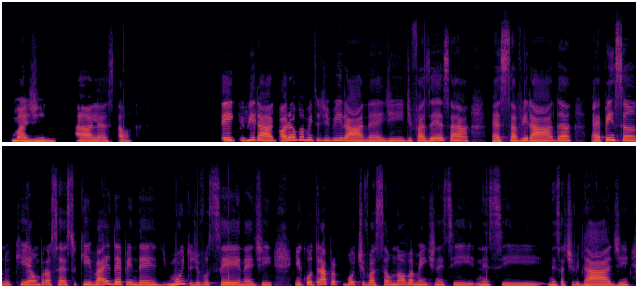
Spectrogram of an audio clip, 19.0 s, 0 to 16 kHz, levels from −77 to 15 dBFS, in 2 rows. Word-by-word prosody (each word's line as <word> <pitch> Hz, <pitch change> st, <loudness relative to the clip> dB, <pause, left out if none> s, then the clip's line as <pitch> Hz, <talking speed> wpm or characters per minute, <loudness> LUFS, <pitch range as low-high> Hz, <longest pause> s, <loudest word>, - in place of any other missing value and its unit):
Imagino, 170 Hz, -6 st, +2 dB, 0.3 s
olha 190 Hz, -1 st, +1 dB
só. 175 Hz, +1 st, -5 dB, 1.4 s
Tem 260 Hz, -1 st, +3 dB
que 250 Hz, -1 st, -8 dB
virar, 260 Hz, -1 st, +4 dB
agora 230 Hz, +4 st, +3 dB
é 295 Hz, -, +5 dB
o -, -, -1 dB
momento 265 Hz, -4 st, -1 dB
de 245 Hz, +1 st, -4 dB
virar, 225 Hz, -7 st, +2 dB
né, 185 Hz, +2 st, -1 dB
de 210 Hz, +2 st, -2 dB
de 210 Hz, +2 st, -5 dB
fazer 220 Hz, 0 st, +1 dB
essa 240 Hz, -3 st, +1 dB, 0.3 s
essa 200 Hz, +3 st, +1 dB
virada, 215 Hz, +2 st, +2 dB, 0.3 s
eh, 195 Hz, +1 st, +1 dB
pensando 235 Hz, -1 st, +1 dB
que 230 Hz, +1 st, -3 dB
é 215 Hz, -, +2 dB
um 220 Hz, 0 st, -1 dB
processo 220 Hz, -1 st, -2 dB
que 240 Hz, +1 st, 0 dB
vai 225 Hz, +7 st, +2 dB
depender 225 Hz, -5 st, +1 dB
muito 255 Hz, +5 st, +1 dB
de 210 Hz, -, -4 dB
você, 205 Hz, +1 st, +1 dB
né, 190 Hz, 0 st, -2 dB
de 195 Hz, +1 st, -4 dB, 0.3 s
encontrar 235 Hz, +5 st, +2 dB
pro 275 Hz, -1 st, -2 dB
motivação 225 Hz, -2 st, -2 dB
novamente 220 Hz, -3 st, -1 dB
nesse 195 Hz, 0 st, -3 dB
nesse 180 Hz, -, -3 dB
nessa 185 Hz, -2 st, -2 dB
atividade. 185 Hz, +1 st, +2 dB
215 Hz, 130 wpm, -23 LUFS, 195-235 Hz, 1.4 s, é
